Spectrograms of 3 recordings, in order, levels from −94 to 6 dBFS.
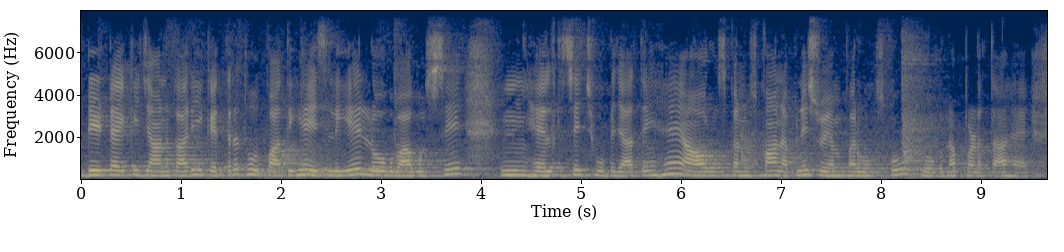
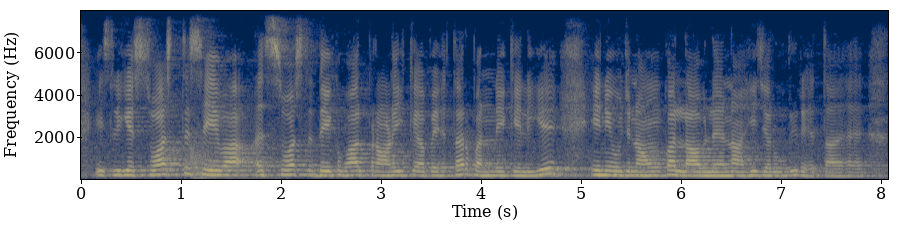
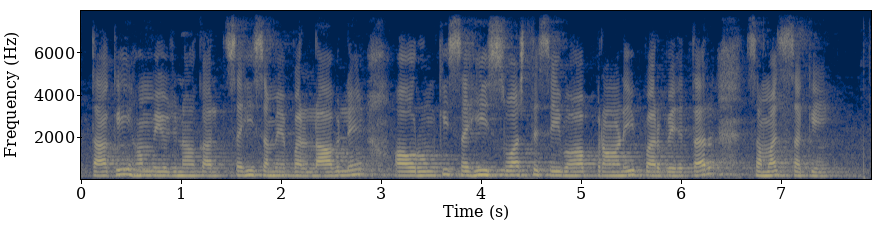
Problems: constant background noise, background conversations at intervals, echo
